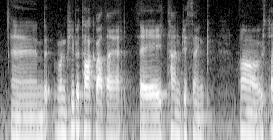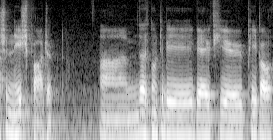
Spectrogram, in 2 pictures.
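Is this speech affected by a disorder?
Yes: deafness; unable to make phone calls unaided; uses Roger Voice app captioning phone calls instantly.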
